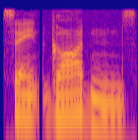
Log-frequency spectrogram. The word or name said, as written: Saintsbury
